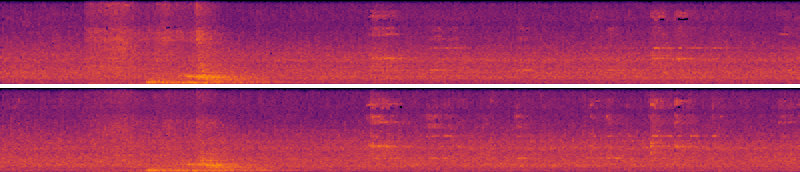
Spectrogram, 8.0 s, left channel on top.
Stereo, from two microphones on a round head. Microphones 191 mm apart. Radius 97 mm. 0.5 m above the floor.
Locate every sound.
0.8 s a toilet flushing: 85° left, 2.5 m
3.7 s a clink: 60° right (ahead or behind), 3.5 m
